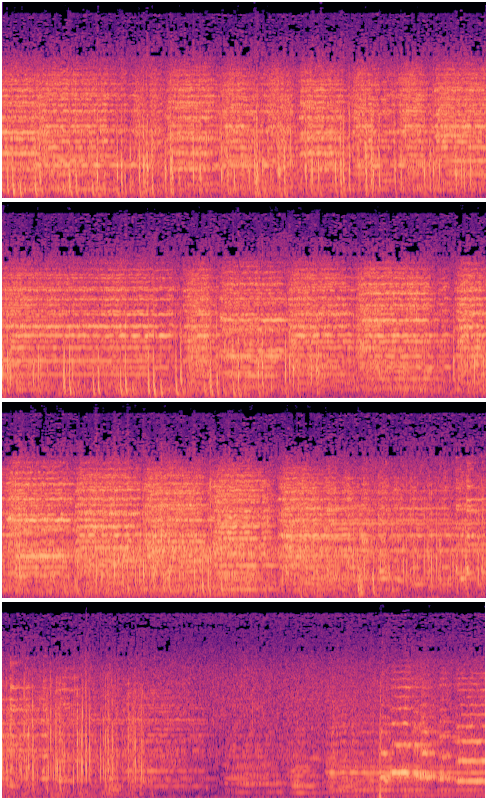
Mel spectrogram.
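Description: Orchestral film score with galloping horses' hoofbeats under it. About twenty seconds in, the music drops back, then a new phrase with held notes and a falling line begins near the end.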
